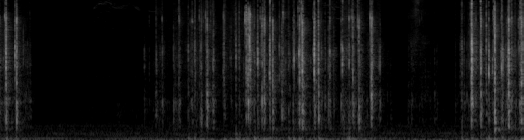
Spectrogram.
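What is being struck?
Bamboo computer keyboard.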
